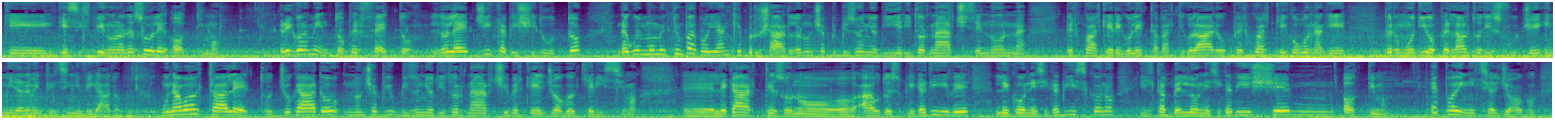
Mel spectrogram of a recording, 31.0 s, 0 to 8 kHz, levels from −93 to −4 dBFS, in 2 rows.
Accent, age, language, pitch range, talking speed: native, 40-59, Italian, 115-155 Hz, 160 wpm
